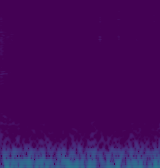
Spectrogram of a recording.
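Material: Nothing is struck.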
